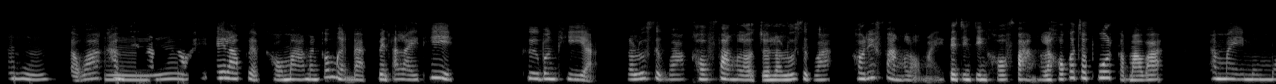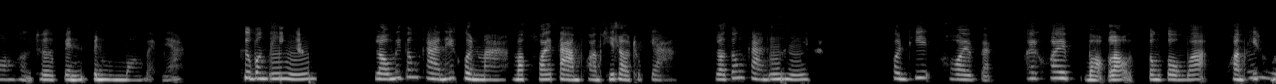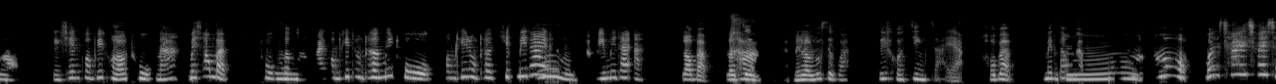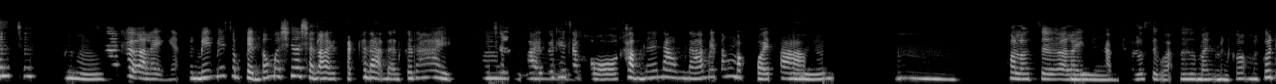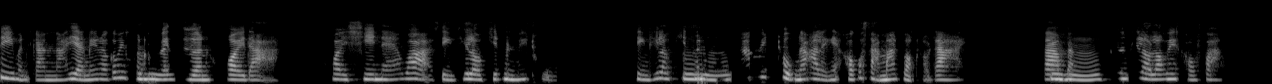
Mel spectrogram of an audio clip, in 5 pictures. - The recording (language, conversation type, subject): Thai, podcast, การคุยกับคนอื่นช่วยให้คุณหลุดจากภาวะคิดไม่ออกได้อย่างไร?
- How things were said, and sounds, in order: distorted speech; other background noise; laughing while speaking: "อะไรสักขนาด"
